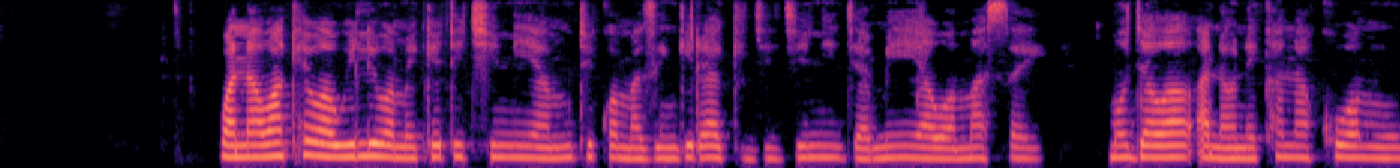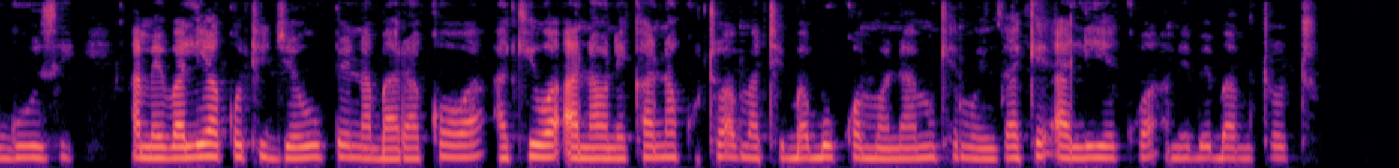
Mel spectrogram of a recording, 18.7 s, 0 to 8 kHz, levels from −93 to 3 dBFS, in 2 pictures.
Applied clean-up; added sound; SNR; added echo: none; none; none; none.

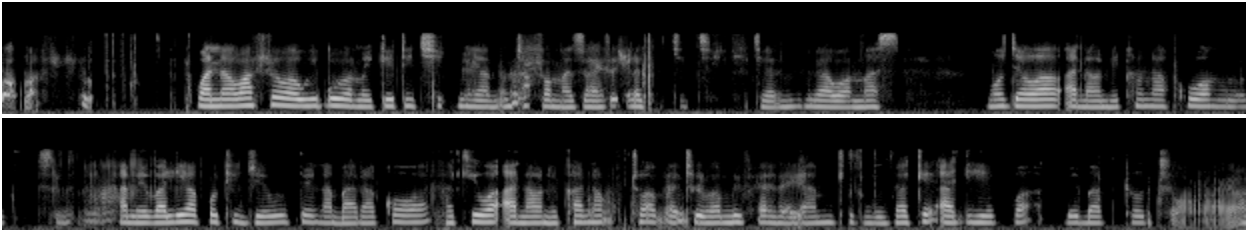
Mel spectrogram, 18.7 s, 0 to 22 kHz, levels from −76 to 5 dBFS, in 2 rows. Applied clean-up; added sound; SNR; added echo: neural diffusion model UNIVERSE++.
